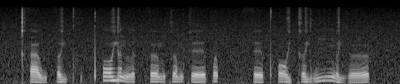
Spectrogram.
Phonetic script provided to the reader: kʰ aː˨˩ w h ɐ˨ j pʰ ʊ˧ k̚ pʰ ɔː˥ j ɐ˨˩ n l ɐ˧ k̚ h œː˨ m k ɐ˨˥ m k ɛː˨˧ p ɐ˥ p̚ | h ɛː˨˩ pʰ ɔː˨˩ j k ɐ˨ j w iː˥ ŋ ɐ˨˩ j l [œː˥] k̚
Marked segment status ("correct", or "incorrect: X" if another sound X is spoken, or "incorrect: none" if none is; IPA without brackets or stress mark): incorrect: œː˨˥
